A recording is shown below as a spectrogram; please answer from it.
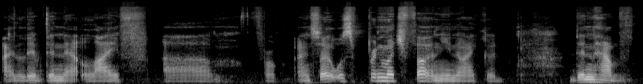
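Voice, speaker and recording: A man from Jamaica reflecting slowly on his upbringing as an interview guest, with many fillers and restarts. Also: low voice, a bit bright, dry recording, rough recording.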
